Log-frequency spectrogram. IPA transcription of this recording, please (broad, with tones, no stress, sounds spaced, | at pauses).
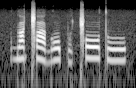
ɡ a˦ ǁ a˦˨ ɡ ɔ˦ p ə̤˨ ǁ ɔː˦ t o˧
